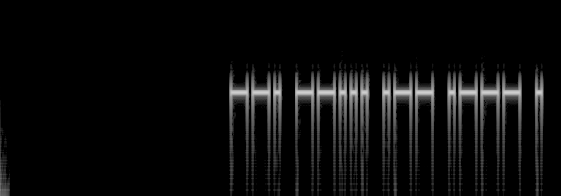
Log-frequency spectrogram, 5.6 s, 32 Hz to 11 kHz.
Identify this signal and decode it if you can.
Morse code, heard as a keyed tone, about 22 wpm, 700 Hz. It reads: G7WJE
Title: DXCC-100 Call Signs - 5 Characters - 22wpm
